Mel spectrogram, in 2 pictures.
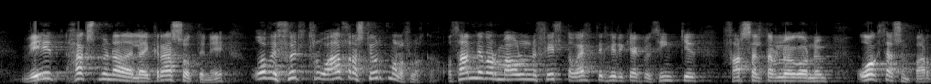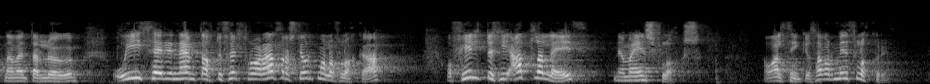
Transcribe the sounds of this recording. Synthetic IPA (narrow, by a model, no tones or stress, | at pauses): vɪðhaksmʏnaːðɪlɛːɣikɾasowt̪ɪnːɪɔɣvɪðfʏt̪l̥t̪ʰɾuwaat̪lɾast̪jowɾt̪mawlaflɔ̰hka̰ɔ̰ɣθanːɪvaɾmaːwlʏnɪfɪl̥t̪awɛht̪ɪɾ̥hçɛːɾɪicɛknʏθiɲcɪð | far̥salt̪aɾlœːɣɔnʏm | ɔɣθɛsːʏmpaɾt̪navɛnt̪aɾlœːɣʏmɔɣiθejrːɪnɛmt̪aht̪ʏ̥fʏt̪l̥t̪ʰɾuwaɾat̪lɾast̪jowɾt̪mawlaflɔhka | ɔfɪlt̪ʏθiʔat̪laleːjðnɛːmaejnsflɔ̰hks | a̰walθeɲcɪɔθaðvaɾmɪðflɔhkʏɾɪ̰n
